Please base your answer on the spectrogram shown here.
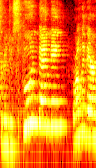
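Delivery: high, bright-eyed announcement; excited. Real, not acted. Excited plug for the class.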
